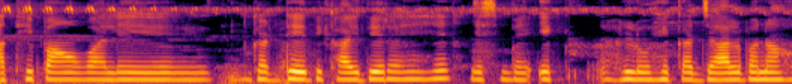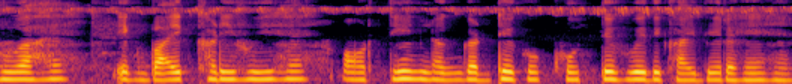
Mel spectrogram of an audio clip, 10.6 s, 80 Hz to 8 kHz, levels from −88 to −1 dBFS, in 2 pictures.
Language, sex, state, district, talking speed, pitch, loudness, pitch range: Hindi, female, Maharashtra, Dhule, 180 wpm, 205 Hz, -18 LUFS, 200-210 Hz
